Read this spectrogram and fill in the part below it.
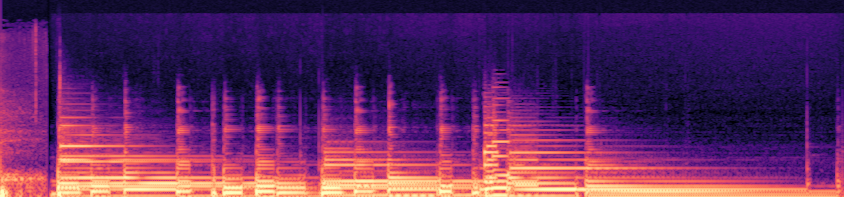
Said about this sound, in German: Minimalismus und so ist back. Minimalismus reloaded. Hit the new intro.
